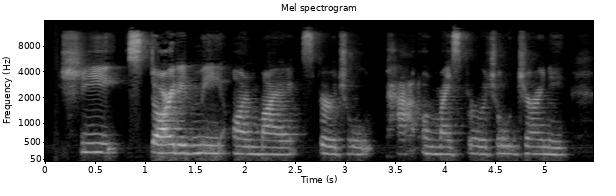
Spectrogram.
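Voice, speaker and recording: A woman's voice comes through with a bright, sharp tone. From Haiti. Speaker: empowerment coach and podcast host. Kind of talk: podcast monologue. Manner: conversational with many fillers.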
